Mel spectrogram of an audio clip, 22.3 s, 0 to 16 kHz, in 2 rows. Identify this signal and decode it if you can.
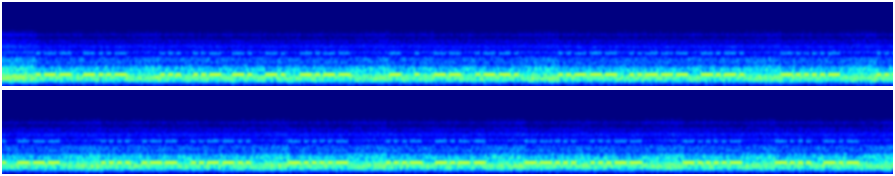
Morse code, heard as a keyed tone, hand-sent with a paddle, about 24 wpm, 520 Hz, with radio static and a narrow filter. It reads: WX SUNNY TEMP 22C - SO HW? - VY 73 - BK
